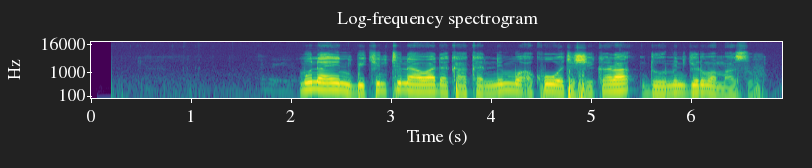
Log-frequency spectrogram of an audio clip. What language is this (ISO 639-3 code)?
hau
